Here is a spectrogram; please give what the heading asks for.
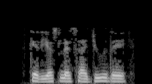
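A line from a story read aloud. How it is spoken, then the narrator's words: Plain. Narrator (Spanish): dijo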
